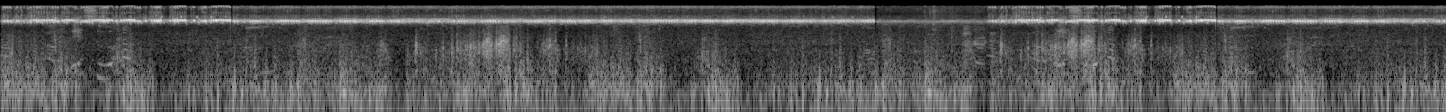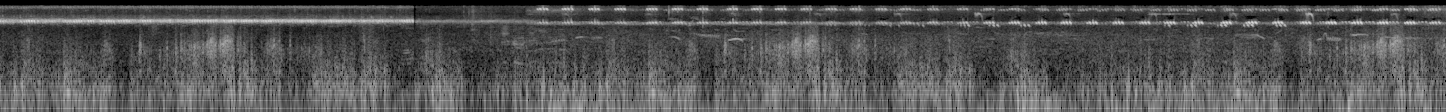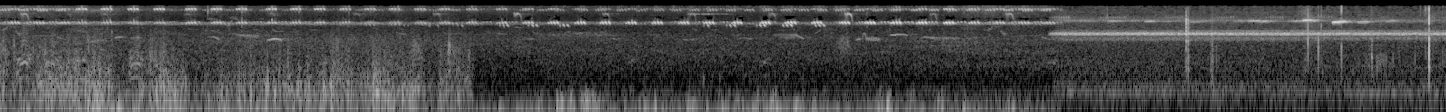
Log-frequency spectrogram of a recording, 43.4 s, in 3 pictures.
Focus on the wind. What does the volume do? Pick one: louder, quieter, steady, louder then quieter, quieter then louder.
steady.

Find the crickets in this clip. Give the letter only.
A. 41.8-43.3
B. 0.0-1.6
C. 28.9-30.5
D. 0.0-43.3
D.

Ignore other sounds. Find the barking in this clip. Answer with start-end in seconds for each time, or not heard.
28.9-30.5.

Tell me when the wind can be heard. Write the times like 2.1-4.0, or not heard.
0.0-33.6.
